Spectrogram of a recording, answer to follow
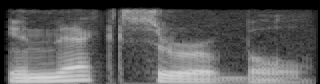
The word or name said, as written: inexorable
